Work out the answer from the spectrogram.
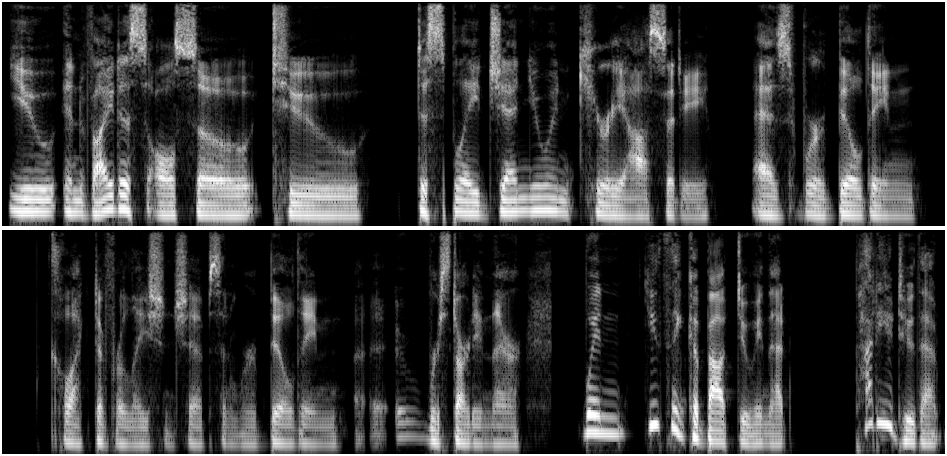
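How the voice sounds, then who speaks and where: A man hosting a conversational interview podcast, speaking in a thoughtful way with measured phrasing. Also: low voice, expressive, no echo, clean studio sound.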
